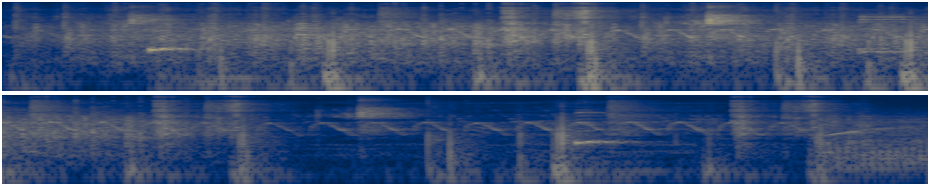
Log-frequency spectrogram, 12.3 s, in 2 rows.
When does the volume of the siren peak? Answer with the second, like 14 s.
4 s.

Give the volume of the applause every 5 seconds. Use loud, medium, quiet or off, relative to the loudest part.
loud, loud, off.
